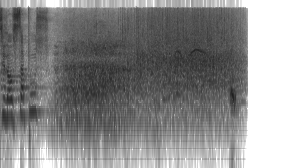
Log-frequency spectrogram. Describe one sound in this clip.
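An audience laughs and claps in a large hall.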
